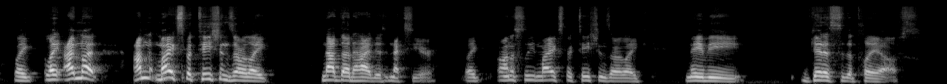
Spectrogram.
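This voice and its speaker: A man's high-pitched voice, lively in intonation, at a moderate pace with big swings in loudness, long, frequent pauses, and a dry, close sound with no echo. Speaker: sports fan. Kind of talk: casual chat. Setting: video call. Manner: excitable.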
